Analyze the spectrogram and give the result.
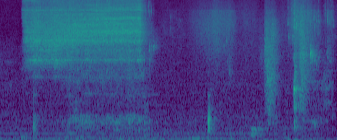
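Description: Cold water pours steadily for about two seconds into an elderflower infusion to bring its temperature down, a bright rushing splash, followed by a few softer clinks and small splashes as the pouring stops and the vessel settles.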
